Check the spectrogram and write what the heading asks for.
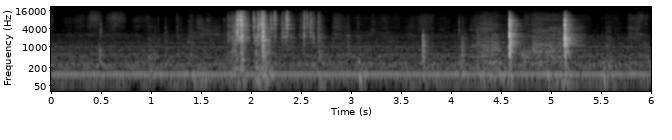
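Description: Paper handling on a craft mat: cardstock and a card base being moved and tapped down, with a rustling cluster of taps about two seconds in and two sharp ticks near the end, over a steady low hum.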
